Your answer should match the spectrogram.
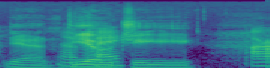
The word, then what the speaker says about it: Doge: dog, but said Doge. Yeah, Okay. Doge.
